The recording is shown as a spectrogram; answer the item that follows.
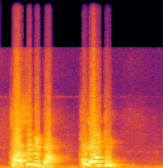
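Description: A woman's voice shouting in two loud outbursts, each under a second long, in a heated argument.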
